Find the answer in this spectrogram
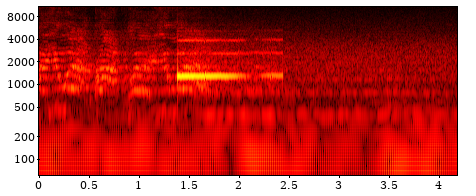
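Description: A short burst of voice, then an answering-machine beep: one loud, steady electronic tone lasting about a second that cuts off abruptly. It sits over a low, sustained synth drone.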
